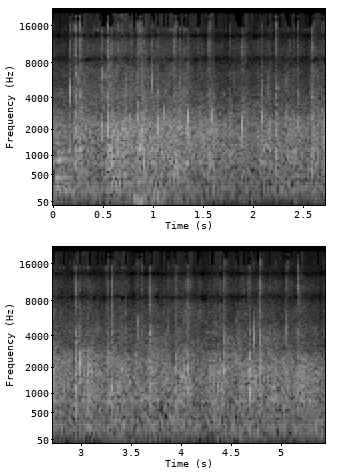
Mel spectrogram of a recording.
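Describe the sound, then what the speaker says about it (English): Audience applause at a community meeting for security volunteers: steady, dense clapping from a crowd filling the room, even and sustained without a break. "Please give them a round of applause."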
